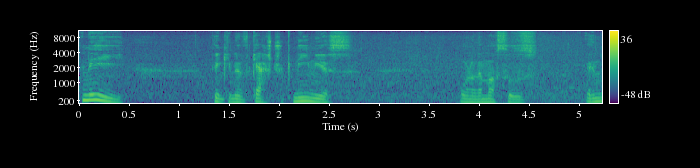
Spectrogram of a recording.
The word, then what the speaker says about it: gastrocnemius: like knee, thinking of gastrocnemius, one of the muscles in the calf. Does it have a silent C? Not really. You kind of pronounce it, but you kind of skip over it.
